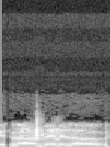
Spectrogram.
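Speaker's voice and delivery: very slow, put-on French seductive voice. Answering a caller who asks who is talking in the background: sounding like a french porn star. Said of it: "a French porn star".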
